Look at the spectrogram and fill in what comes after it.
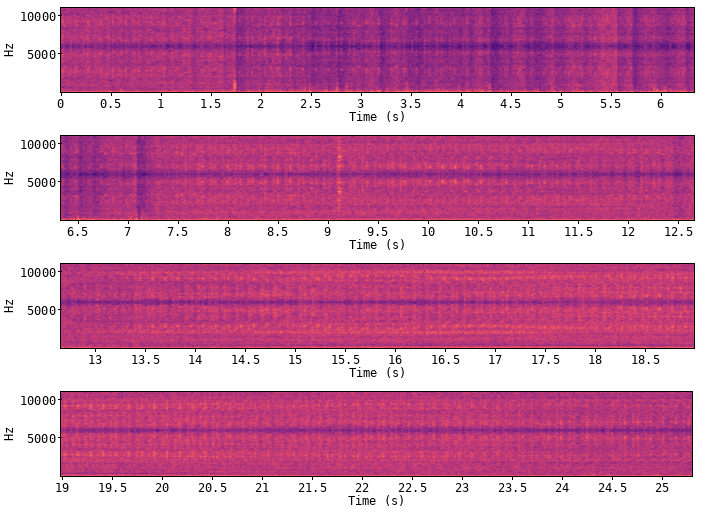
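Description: Turbocharged BMW engine idling steadily and evenly, running sweet.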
